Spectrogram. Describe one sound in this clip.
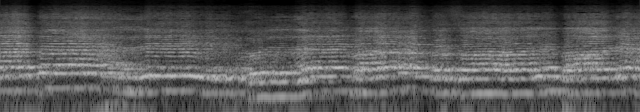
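A man chants a prayer in a sustained, melodic voice through a microphone and loudspeakers.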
